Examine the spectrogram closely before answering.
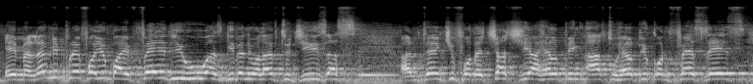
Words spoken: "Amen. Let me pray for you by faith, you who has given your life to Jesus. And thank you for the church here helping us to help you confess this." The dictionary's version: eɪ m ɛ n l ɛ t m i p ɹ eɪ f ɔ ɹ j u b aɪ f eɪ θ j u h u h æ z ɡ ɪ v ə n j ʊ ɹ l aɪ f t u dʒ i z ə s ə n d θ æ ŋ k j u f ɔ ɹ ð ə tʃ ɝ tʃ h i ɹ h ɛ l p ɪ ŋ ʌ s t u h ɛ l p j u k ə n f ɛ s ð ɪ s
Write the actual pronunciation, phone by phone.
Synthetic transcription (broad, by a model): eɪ m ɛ n l ɛ t m i p ɹ eɪ f ɔ ɹ j u b aɪ f eɪ θ j u h u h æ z ɡ ɪ v ə n j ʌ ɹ l aɪ f t u dʒ i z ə s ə n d θ æ ŋ k j u f ɔ ɹ ð ə tʃ ɝ tʃ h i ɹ h ɛ l p ɪ ŋ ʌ s t u h ɛ l p j u k ə n f ɛ s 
